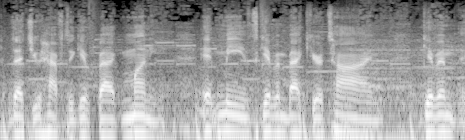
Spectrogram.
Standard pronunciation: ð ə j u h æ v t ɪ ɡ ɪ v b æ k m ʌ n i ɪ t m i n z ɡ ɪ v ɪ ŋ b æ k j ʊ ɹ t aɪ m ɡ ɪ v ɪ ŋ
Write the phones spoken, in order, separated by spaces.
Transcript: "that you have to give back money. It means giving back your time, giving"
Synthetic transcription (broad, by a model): ð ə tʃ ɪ h æ f t ɪ ɡ ɪ v b æ k m ʌ n i ɪ t m i n z ɡ ɪ v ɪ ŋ b æ k j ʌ ɹ t aɪ m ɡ ɪ v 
